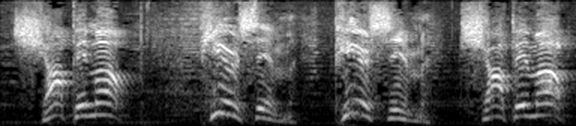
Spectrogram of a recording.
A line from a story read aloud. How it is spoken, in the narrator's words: They shouted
